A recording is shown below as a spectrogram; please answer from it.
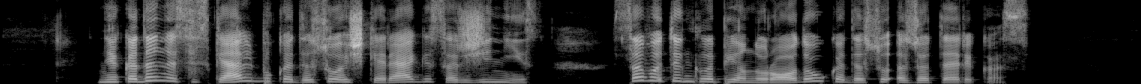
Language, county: Lithuanian, Kaunas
